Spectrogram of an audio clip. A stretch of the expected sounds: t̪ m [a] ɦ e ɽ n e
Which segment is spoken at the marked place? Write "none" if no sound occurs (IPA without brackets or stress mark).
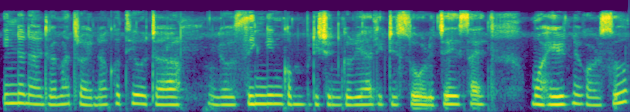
ʌ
